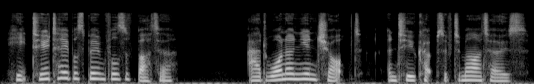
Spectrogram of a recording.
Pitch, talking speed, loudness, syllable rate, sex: 210 Hz, 155 wpm, -19 LUFS, 5.3 syllables/s, female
